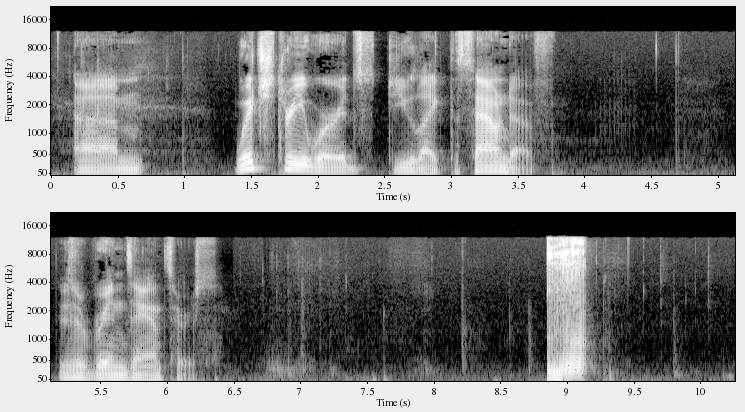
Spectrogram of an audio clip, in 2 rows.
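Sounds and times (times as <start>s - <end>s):
speech: 0.5s - 0.8s, 1.4s - 3.8s, 5.2s - 6.4s
fart: 8.8s - 9.4s.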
